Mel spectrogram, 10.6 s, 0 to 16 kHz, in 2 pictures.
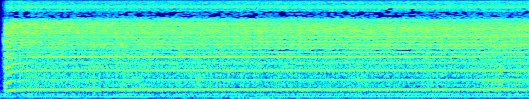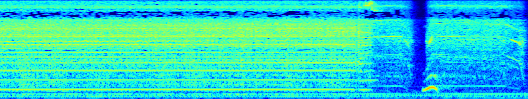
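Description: Milwaukee M12 Fuel 3404 hammer drill boring a quarter-inch hole into a concrete block: a loud, steady motor whine for about nine seconds, then it stops, with a brief loud burst about half a second later.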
